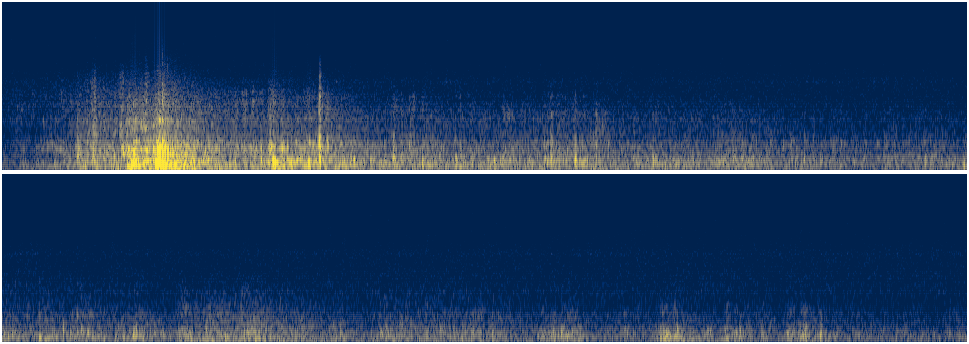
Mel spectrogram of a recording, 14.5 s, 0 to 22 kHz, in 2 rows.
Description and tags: SE Thunder 02
thunder, weather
